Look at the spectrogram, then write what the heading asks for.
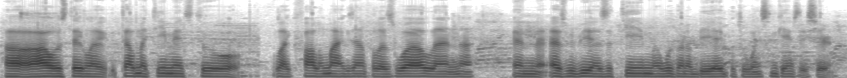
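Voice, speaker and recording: Young male athlete, Serbian accent, low monotone, halting speech with lots of "uh". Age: young adult. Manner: hesitant, many "uh" and "like" fillers. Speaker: college basketball player, guest. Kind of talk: casual interview answers. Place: studio set.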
